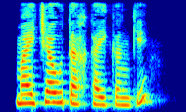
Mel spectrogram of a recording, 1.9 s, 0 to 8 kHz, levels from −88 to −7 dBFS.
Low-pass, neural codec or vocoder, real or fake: 7.2 kHz; none; real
